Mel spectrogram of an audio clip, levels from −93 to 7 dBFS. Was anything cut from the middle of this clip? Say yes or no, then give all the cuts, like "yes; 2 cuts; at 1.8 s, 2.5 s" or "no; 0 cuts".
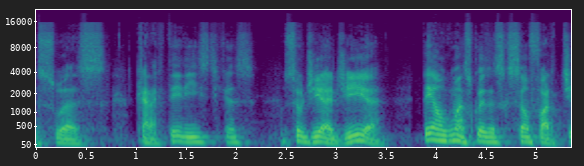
yes; 2 cuts; at 2.4 s, 3.7 s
